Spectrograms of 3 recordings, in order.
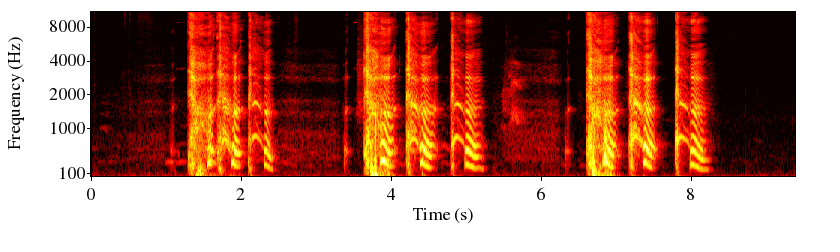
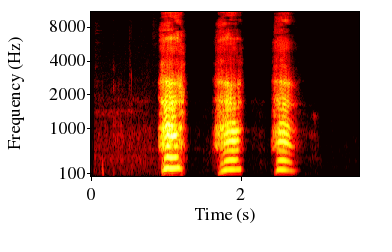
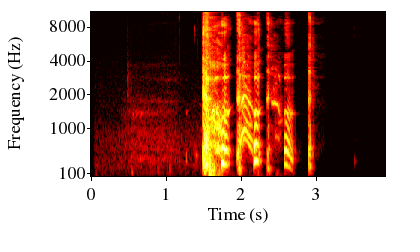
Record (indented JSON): {
  "three_cough_length": "9.4 s",
  "three_cough_amplitude": 28321,
  "three_cough_signal_mean_std_ratio": 0.4,
  "exhalation_length": "3.6 s",
  "exhalation_amplitude": 31153,
  "exhalation_signal_mean_std_ratio": 0.32,
  "cough_length": "3.9 s",
  "cough_amplitude": 32767,
  "cough_signal_mean_std_ratio": 0.31,
  "survey_phase": "beta (2021-08-13 to 2022-03-07)",
  "age": "45-64",
  "gender": "Female",
  "wearing_mask": "No",
  "symptom_cough_any": true,
  "symptom_runny_or_blocked_nose": true,
  "symptom_fatigue": true,
  "symptom_change_to_sense_of_smell_or_taste": true,
  "symptom_loss_of_taste": true,
  "symptom_onset": "4 days",
  "smoker_status": "Ex-smoker",
  "respiratory_condition_asthma": false,
  "respiratory_condition_other": false,
  "recruitment_source": "Test and Trace",
  "submission_delay": "2 days",
  "covid_test_result": "Positive",
  "covid_test_method": "RT-qPCR",
  "covid_ct_value": 16.5,
  "covid_ct_gene": "ORF1ab gene",
  "covid_ct_mean": 16.9,
  "covid_viral_load": "2800000 copies/ml",
  "covid_viral_load_category": "High viral load (>1M copies/ml)"
}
